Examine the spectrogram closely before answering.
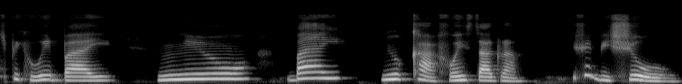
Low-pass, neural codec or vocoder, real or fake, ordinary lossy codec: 10.8 kHz; codec, 24 kHz, 0.9 kbps, WavTokenizer, large speech release; fake; Opus, 64 kbps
